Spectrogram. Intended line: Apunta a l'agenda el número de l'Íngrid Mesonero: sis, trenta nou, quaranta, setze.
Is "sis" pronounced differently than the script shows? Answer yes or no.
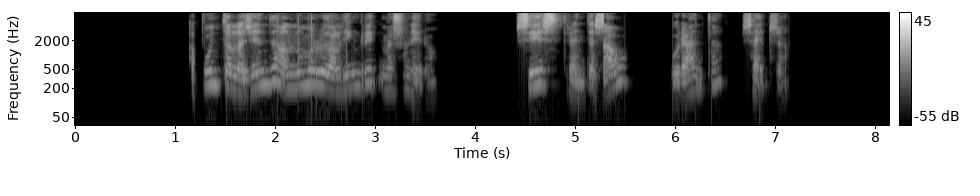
no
